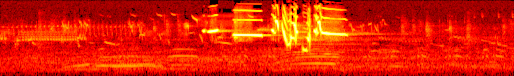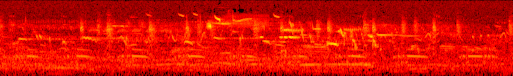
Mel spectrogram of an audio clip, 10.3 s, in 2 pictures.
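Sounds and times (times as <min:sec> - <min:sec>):
western meadowlark song: 0:01.9 - 0:03.6.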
